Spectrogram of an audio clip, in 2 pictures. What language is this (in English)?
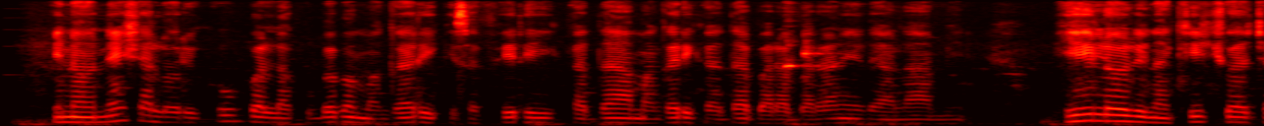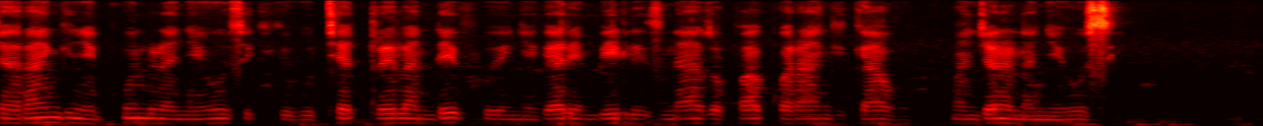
Swahili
